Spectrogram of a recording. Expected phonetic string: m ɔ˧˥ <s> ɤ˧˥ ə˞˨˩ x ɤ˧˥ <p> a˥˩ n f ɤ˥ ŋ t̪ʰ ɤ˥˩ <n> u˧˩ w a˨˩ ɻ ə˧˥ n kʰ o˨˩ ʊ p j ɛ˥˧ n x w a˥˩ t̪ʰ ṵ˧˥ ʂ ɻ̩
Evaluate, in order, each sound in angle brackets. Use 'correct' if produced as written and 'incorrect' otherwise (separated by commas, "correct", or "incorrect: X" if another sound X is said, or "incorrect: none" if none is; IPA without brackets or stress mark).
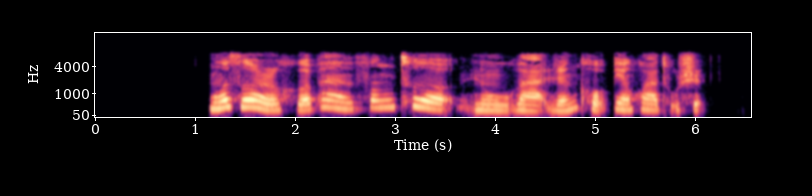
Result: correct, incorrect: pʰ, correct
